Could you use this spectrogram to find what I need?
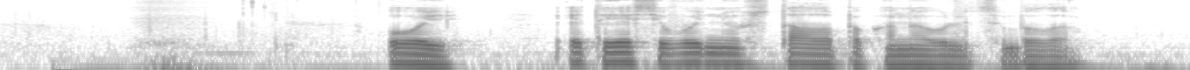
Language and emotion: Russian, sad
